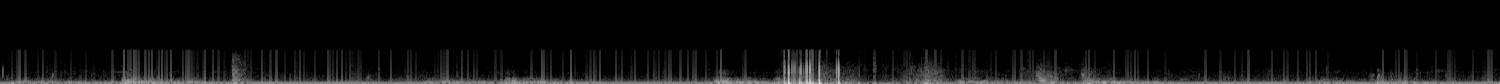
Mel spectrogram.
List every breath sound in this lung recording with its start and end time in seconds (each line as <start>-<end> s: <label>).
7.15-7.78 s: inhalation
7.15-7.78 s: crackles
10.82-11.69 s: inhalation
10.82-11.69 s: crackles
